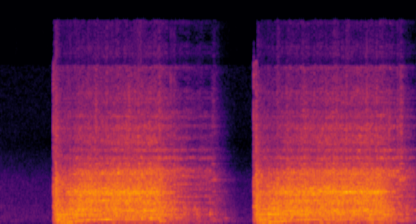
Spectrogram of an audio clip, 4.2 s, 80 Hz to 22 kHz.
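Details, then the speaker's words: 1985 Wheel Horse 312-8 garden tractor revived after years sitting, reassembled but no spark, owner suspects points: two cranking bursts of about a second and a half, starter spins but engine never catches, crank no-start with no spark. "so got it all back together unfortunately we don't have any spark so it's probably points related and I think I have a set of points"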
